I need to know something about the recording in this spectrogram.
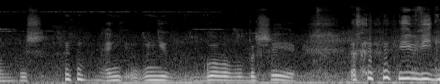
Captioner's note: chuckles; chuckles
